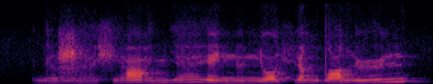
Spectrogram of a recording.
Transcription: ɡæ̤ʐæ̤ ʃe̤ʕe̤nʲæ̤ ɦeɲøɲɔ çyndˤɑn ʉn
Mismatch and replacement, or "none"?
ø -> y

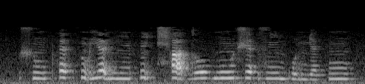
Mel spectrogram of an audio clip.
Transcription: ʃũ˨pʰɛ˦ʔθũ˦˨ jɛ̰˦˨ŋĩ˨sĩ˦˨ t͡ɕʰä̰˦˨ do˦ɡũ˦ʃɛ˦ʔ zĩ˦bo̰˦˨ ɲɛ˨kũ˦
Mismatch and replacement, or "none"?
s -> θ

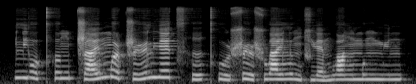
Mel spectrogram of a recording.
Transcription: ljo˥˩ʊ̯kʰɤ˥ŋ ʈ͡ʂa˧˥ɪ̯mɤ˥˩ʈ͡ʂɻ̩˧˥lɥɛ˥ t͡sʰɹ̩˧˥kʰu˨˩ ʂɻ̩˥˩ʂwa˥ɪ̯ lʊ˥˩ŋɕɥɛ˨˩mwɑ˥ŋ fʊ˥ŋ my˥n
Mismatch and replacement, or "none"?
f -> m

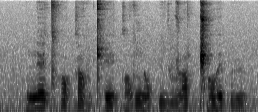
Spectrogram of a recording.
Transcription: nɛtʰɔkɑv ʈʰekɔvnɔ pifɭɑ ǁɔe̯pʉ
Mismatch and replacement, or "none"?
f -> v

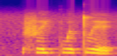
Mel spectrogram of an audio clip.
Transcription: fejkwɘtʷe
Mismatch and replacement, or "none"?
none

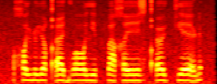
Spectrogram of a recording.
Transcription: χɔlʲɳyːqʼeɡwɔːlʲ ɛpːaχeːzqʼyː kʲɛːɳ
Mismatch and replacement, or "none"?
none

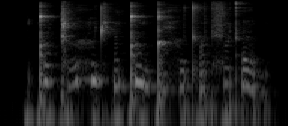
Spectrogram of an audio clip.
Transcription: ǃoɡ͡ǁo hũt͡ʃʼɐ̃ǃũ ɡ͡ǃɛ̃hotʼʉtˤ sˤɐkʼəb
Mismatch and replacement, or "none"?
none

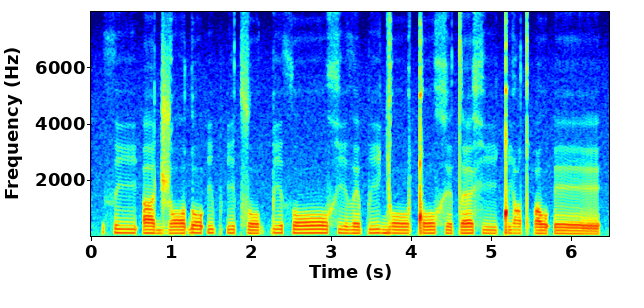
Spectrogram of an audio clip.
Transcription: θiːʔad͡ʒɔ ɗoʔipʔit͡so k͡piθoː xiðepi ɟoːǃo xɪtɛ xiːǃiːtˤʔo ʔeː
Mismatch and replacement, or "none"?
none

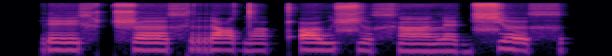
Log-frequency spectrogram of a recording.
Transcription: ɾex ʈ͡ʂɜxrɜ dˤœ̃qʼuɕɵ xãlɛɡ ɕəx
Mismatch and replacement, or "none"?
none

